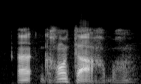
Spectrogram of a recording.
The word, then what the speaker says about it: grand arbre: Alors remarquez que quelquefois dans ces liaisons, le son de la consonne change un peu, comme ici le D en position finale se prononce comme un T, un grand arbre.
